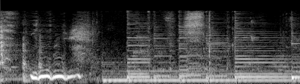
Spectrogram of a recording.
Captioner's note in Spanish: Risas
